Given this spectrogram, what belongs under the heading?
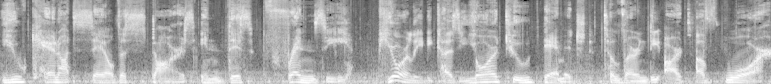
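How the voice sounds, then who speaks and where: Through loud background noise, a man with a very deep, low voice speaks at a very slow pace. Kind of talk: audio drama acting. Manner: calm, firm, reproachful.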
